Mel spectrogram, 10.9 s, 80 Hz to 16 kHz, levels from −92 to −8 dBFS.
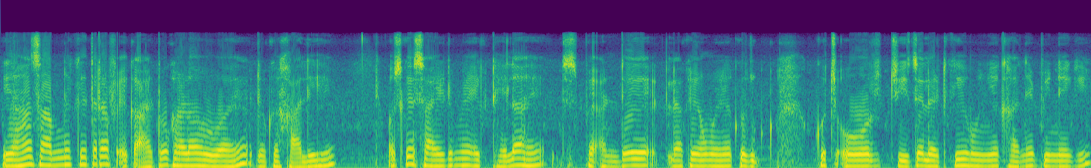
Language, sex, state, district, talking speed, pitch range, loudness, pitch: Hindi, male, Bihar, Muzaffarpur, 180 wpm, 120-140 Hz, -12 LUFS, 130 Hz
